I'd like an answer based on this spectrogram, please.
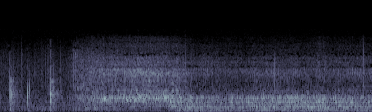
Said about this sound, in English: Old river's undercutting the cliffs, being it? Yeah. Big rock fall about half mile up the gorge there.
